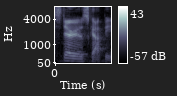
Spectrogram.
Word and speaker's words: stereoscopy: gonna talk about stereoscopy stereoscopy or scope ii but that's how its stereoscopy is how it's pronounced okay so 2d and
